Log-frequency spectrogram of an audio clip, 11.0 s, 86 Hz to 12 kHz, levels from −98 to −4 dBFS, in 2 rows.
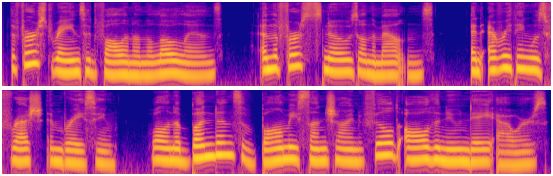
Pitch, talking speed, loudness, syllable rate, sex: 200 Hz, 175 wpm, -18 LUFS, 5.0 syllables/s, female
